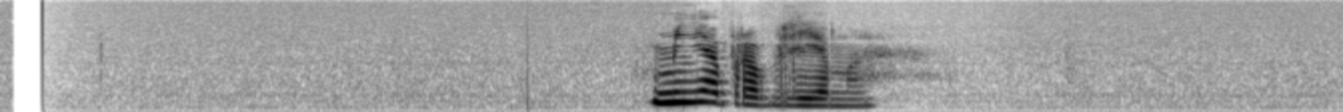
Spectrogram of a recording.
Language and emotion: Russian, sad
